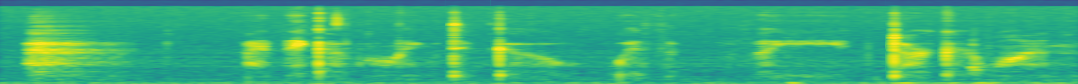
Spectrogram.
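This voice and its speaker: Loud background noise surrounds a woman as she speaks. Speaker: ASMR creator. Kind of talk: ASMR manicure video, casual talk to camera. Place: home room.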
